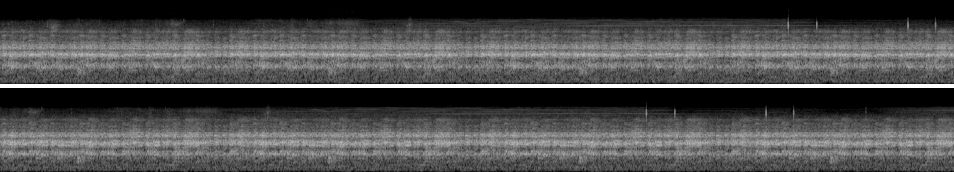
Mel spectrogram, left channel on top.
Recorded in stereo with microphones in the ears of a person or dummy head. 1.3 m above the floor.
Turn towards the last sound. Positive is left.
turn(degrees=-5)  # may be behind; listen again after turning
